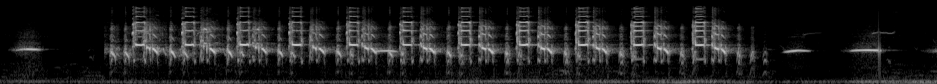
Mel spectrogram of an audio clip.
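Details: A grey francolin pair, called Dhakni teetar, opens with a pure whistle. About ten harsh ringing phrases follow at a steady pace, then more short level whistles, over a low hum.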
